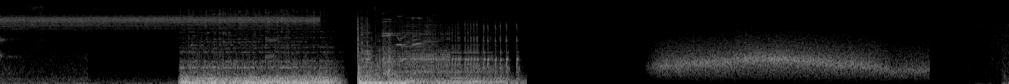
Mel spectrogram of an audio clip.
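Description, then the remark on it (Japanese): A door creaks slowly open in a drawn-out, wavering groan lasting a few seconds, heard alone after a burst of rough, noisy rumbling and a brief silence. “さあ、着いたわい。この扉の向こうじゃ。”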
